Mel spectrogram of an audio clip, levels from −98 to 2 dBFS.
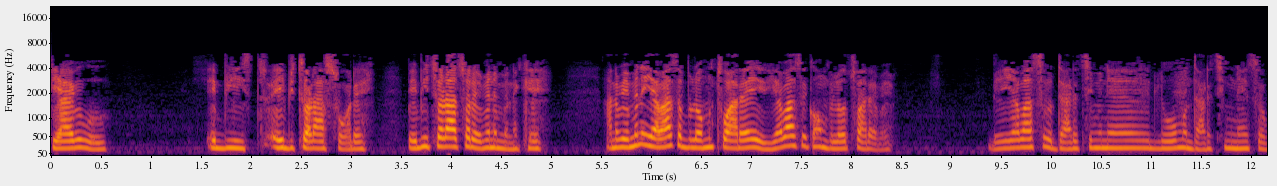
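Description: Throughout the speech, the sound is dull and watery, with nothing above about 5.9 kHz. Heavy MP3 compression is the likely cause, at a low bitrate near 24 kbps. Weak frequency detail flickers between frames, so s sounds swirl and consonants smear.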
